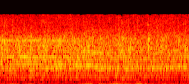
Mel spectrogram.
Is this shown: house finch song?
no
